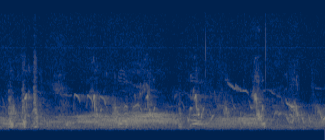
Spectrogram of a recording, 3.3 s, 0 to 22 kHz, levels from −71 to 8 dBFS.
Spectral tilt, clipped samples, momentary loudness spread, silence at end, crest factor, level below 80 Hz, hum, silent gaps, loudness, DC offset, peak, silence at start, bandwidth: 13.5 dB/octave; under 0.1%; 6 LU; 0 s; 16 dB; under -90 dBFS; none; none; -27 LUFS; under 0.1%; -14 dBFS; 0 s; over 20 kHz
